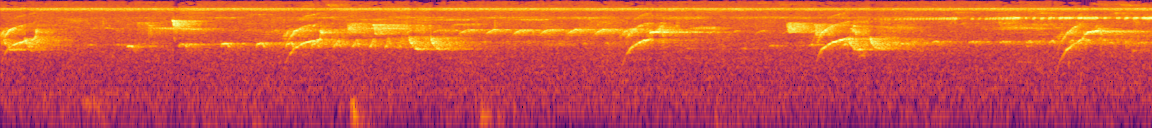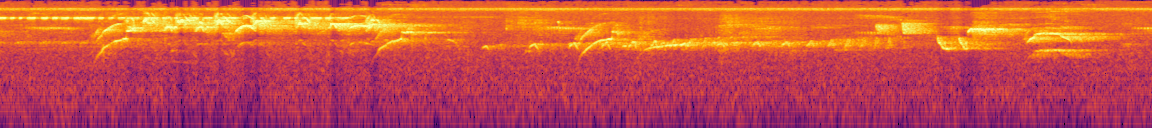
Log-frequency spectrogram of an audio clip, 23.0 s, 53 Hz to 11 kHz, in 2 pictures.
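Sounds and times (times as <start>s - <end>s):
many jungle birds calling: 0.0s - 22.5s
thin steady high insect whine in the jungle: 0.0s - 23.0s
soft low hum: 0.5s - 6.0s
faint knock: 3.5s - 3.9s.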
